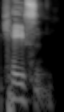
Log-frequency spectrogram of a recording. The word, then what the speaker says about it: Cason: But it is Cason. Someone on Twitter put it like this. Just think of Mason, but with a C.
